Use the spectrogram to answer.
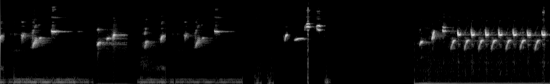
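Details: Tunisian European goldfinch singing a varied, fast string of liquid chirps and slurred whistles over a faint low hum, then a rising note into a rapid, regular, tinkling trill.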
